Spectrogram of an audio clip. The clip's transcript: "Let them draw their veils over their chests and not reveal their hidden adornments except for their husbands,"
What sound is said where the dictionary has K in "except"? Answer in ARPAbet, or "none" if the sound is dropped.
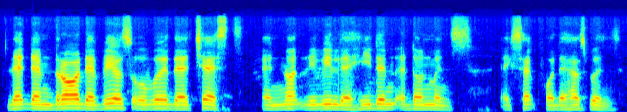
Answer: K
